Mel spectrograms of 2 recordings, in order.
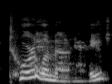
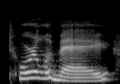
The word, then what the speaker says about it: Tourlami: we had the conversation pronounced incorrectly tournament right so everyone knows on the call it's tour Lemay uh plant B yeah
